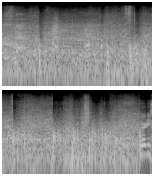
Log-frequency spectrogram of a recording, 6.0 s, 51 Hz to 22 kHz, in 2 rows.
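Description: Indistinct voices of coaches and spectators calling out around the ring, with a voice calling "30 seconds" at the very end.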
